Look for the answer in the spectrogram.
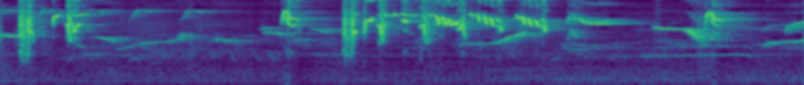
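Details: Oriental magpie-robin singing sharp, shot-like phrases and clear notes meant to provoke other magpie-robins into responding; rapid harsh bursts and up-and-down whistled sweeps, a quieter gap, then a dense run of chattering notes and swooping whistles.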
